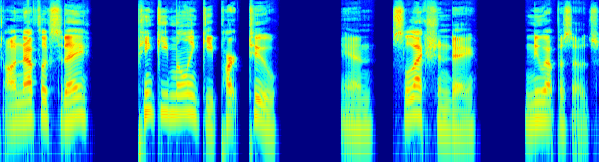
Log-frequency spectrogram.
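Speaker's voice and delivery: put-on robot voice, read like a robot. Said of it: "more of my robot voice".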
